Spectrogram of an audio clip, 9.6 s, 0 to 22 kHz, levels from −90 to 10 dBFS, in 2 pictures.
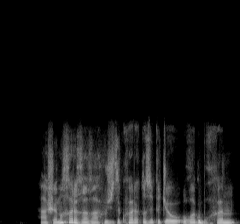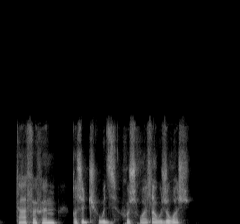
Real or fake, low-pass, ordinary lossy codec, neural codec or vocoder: real; 9.9 kHz; Opus, 24 kbps; none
